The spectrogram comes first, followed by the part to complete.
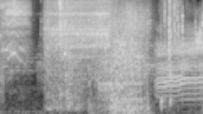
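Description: Cartoon sound effects for a small robot like WALL-E: mechanical whirring and ratcheting, then a short wavering, pitched vocal sound near the end.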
